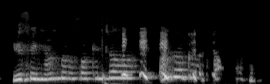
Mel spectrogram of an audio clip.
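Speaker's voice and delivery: high, indignant retort, imitated; mock incredulous refusal. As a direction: refuse as if the idea were absurd. Colleague balks at criticising Whitney.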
